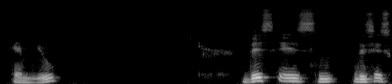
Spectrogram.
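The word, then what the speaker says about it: μ: longer one side so it's a greek letter pronounced as mu mu this is this is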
